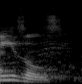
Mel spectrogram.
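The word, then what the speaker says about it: Kneazles: Kneezles. Kneezles or kneezles, however you say it. It's a silent K.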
